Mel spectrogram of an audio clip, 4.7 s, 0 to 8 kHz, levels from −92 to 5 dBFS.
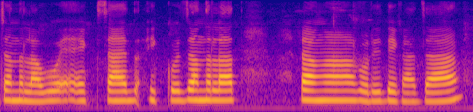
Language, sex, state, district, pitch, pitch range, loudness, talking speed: Chakma, female, Tripura, Dhalai, 215 Hz, 205-220 Hz, -16 LUFS, 115 wpm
